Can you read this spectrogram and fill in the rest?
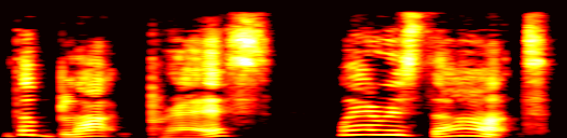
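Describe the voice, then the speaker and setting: A woman's voice: a little high, very animated, drawn-out words, darkish tone, pitched above the performer's own voice, heavily acted. A woman voicing a sensible, firm female servant in a classic-novel audiobook, matter-of-fact, insistent and chiding as she soothes her mistress. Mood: puzzled, firm.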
